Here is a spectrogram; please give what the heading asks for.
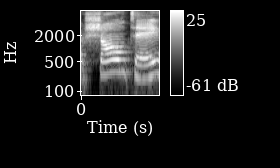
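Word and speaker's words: chanter: means to sing so Shante say this word for me Shante and this makes like a sh sound like you're shushing someone so Shante so I love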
